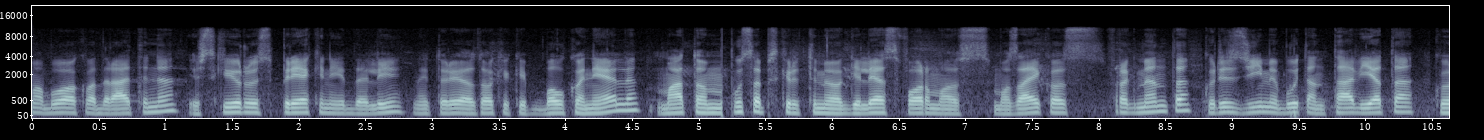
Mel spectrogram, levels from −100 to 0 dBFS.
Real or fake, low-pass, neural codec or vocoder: real; 10.8 kHz; none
